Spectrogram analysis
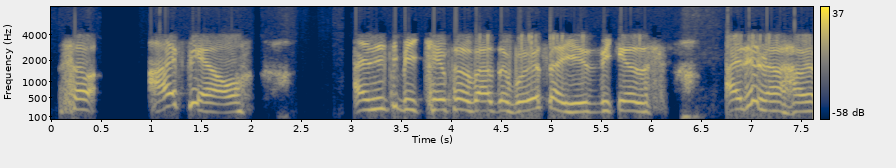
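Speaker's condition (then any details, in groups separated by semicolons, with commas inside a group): Mild cerebral palsy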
